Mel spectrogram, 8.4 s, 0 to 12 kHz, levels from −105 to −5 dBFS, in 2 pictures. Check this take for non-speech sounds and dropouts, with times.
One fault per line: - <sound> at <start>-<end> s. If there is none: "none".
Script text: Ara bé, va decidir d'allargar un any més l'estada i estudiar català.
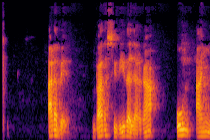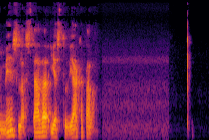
none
